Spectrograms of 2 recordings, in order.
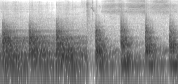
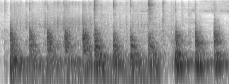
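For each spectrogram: First: Seven hollow, drummy knocks on bare sheet steel, each booming briefly; the panel is undamped and resonant. Second: About a dozen dull, low knocks on a taped steel van panel; each thud dies almost at once.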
